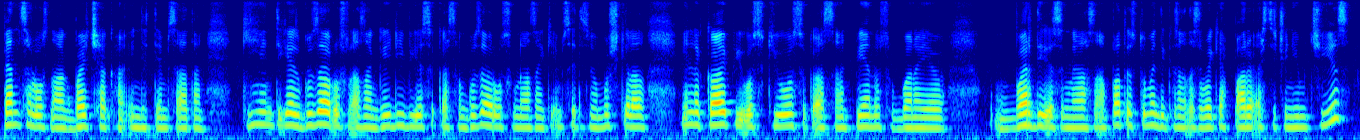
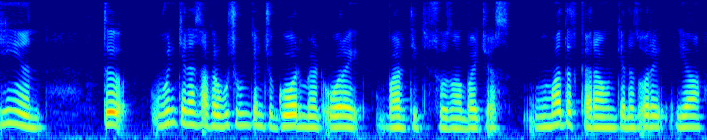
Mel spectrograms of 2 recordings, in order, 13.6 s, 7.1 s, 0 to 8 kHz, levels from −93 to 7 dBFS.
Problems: none marked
